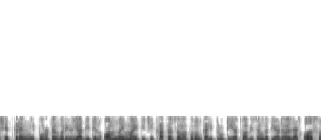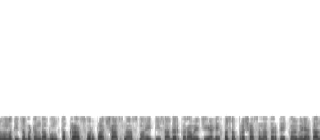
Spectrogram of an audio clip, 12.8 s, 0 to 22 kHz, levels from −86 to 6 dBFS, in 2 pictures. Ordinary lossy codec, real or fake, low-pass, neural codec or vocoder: Opus, 32 kbps; real; 3.6 kHz; none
